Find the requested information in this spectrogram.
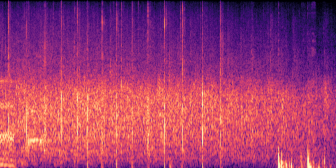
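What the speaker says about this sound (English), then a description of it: "And yes, you can applaud now" Audience applause at a youth sports summit, a broad wash of clapping with distinct individual claps standing out, steady throughout and slightly livelier near the end.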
